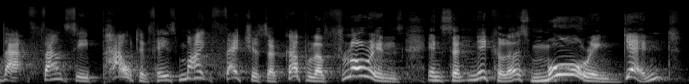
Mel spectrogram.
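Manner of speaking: high, loud merchant voice; gruff merchant shouting. Acted. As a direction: bellow it to your mate on the road. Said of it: "he called".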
